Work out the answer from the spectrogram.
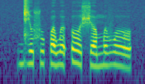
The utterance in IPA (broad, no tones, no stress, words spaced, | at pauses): d͡ʑəsʷɐpɐwə ʔɤ ʃɐməvɤː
